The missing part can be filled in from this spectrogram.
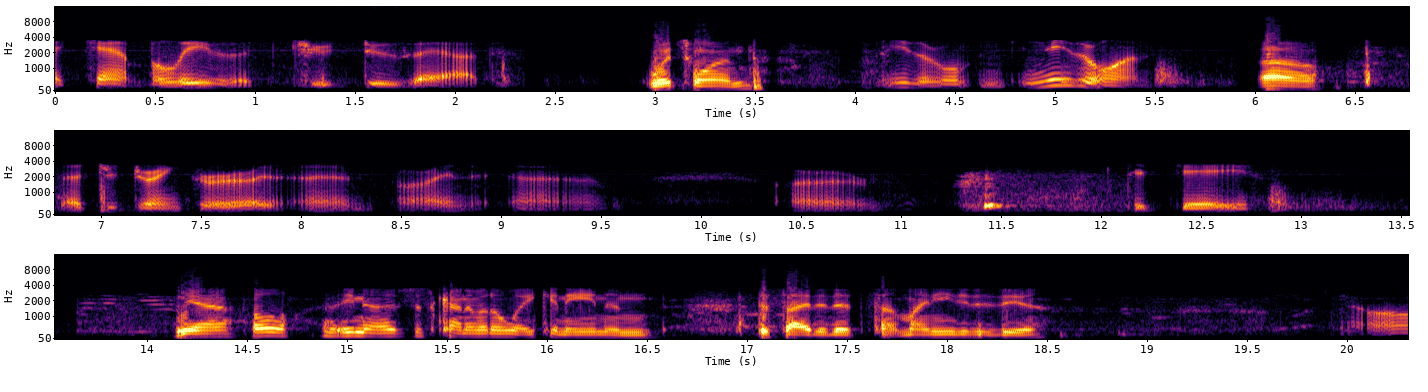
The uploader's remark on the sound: Prank Phone Calls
